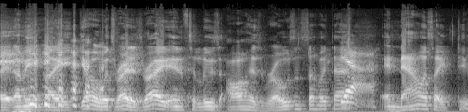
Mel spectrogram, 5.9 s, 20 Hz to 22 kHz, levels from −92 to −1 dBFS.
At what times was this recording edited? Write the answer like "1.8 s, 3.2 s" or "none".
2.3 s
